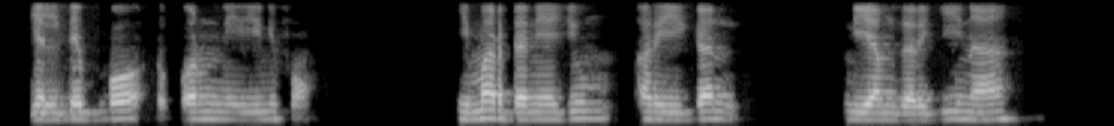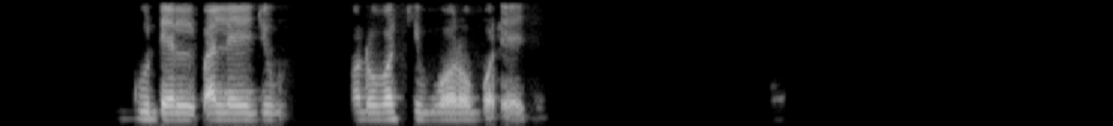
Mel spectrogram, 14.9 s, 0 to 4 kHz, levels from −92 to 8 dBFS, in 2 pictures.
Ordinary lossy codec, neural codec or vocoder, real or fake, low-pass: AAC, 32 kbps; none; real; 3.6 kHz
